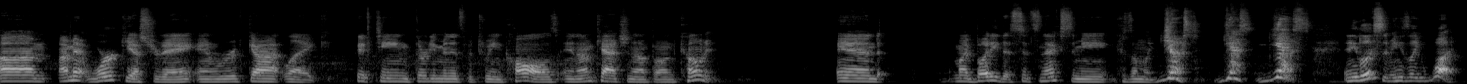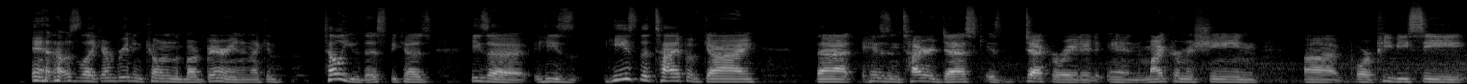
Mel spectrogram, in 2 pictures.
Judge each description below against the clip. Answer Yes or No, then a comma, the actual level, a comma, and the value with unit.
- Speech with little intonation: No, average, 3.7 semitones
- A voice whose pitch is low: Yes, low, 130 Hz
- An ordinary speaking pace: Yes, average, 160 wpm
